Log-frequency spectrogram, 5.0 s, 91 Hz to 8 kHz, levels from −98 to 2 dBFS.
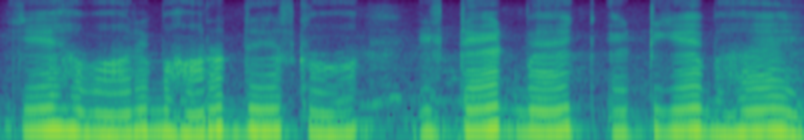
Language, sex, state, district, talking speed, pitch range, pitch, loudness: Hindi, male, Chhattisgarh, Kabirdham, 105 wpm, 115-125 Hz, 120 Hz, -26 LUFS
